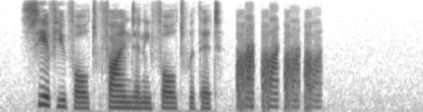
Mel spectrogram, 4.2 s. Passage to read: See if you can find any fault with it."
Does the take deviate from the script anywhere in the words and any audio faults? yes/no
yes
